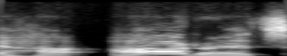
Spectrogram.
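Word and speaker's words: הארץ: to say the land, I say haaretz, and the accent is also going to be on the first one.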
